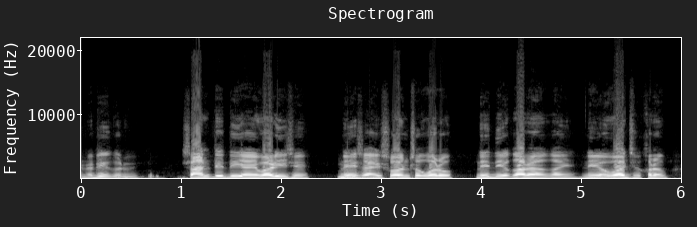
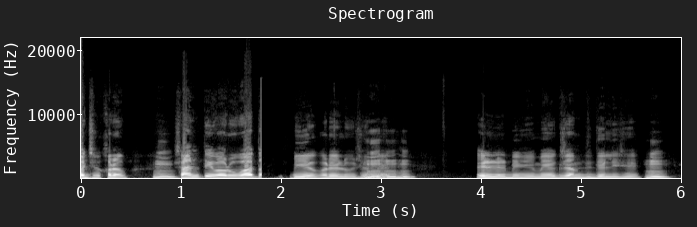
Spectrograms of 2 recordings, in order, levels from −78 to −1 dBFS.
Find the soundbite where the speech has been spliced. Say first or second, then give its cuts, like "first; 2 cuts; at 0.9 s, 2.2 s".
second; 1 cut; at 1.8 s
